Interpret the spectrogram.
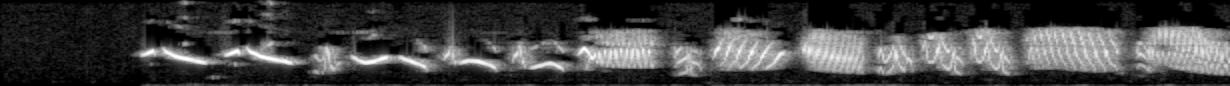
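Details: Song of a wild Chestnut-bellied seed finch (curió mateiro) in forest: about eight sweet slurred whistles in quick succession, then a continuous stream of loud buzzy, rattling notes.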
